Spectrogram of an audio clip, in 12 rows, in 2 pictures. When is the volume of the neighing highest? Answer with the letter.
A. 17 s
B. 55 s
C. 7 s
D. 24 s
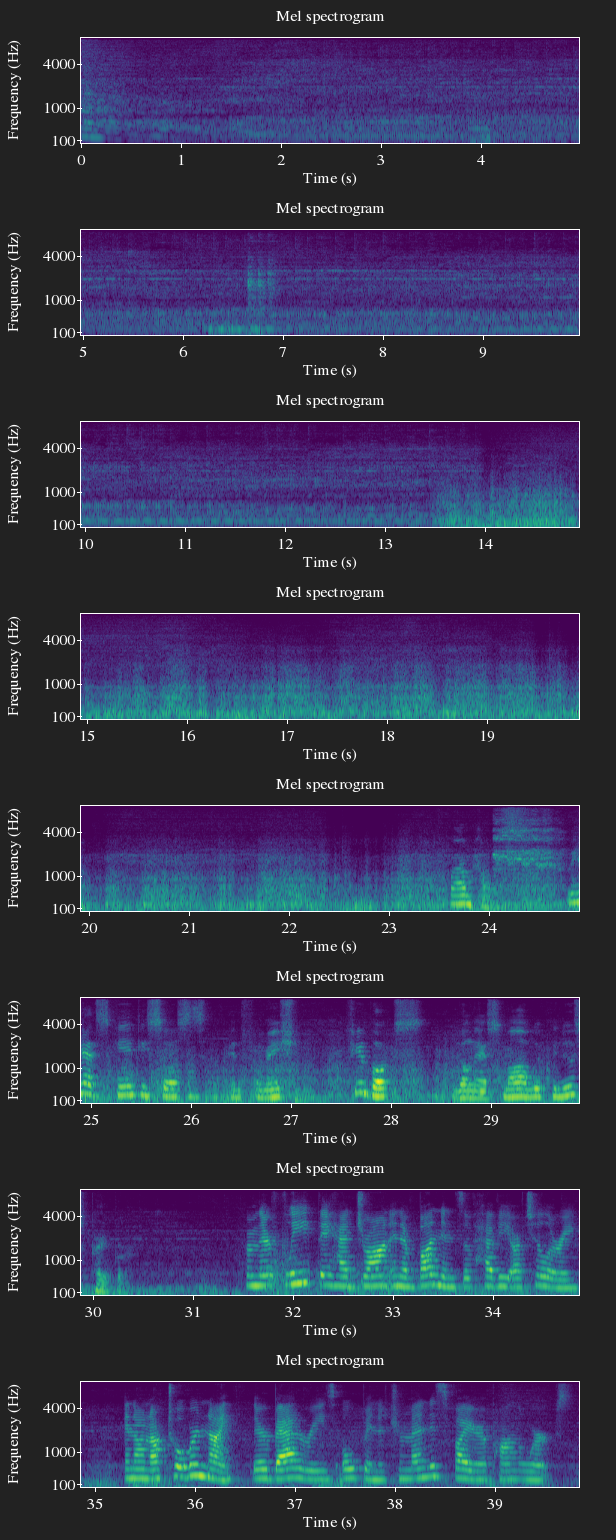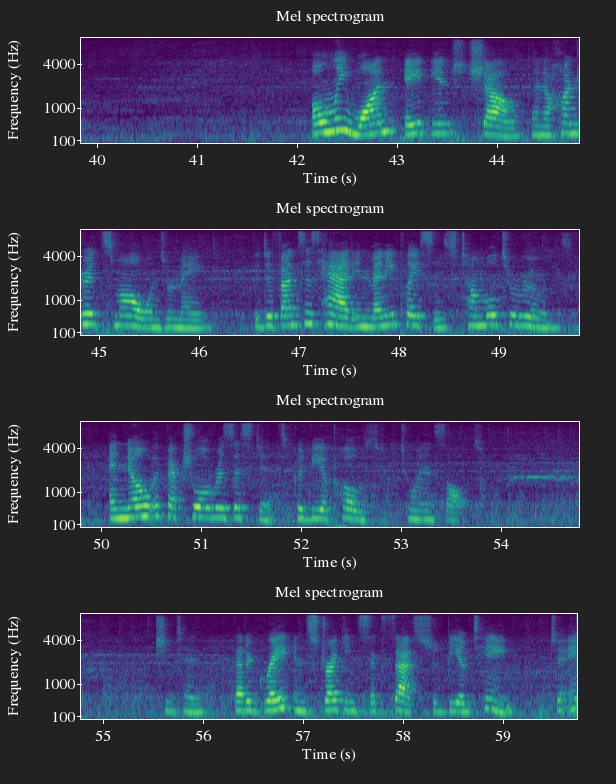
D.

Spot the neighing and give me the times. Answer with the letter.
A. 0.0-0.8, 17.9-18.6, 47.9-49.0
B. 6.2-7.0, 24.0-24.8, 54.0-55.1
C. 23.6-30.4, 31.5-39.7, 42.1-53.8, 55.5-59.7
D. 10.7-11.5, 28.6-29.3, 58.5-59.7
B.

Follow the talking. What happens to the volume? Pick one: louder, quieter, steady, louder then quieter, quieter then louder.
steady.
